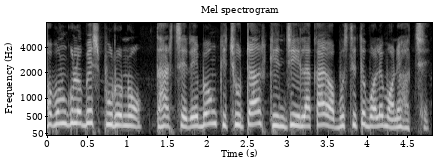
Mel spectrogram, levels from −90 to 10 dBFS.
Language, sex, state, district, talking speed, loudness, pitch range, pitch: Bengali, female, West Bengal, Cooch Behar, 150 wpm, -12 LUFS, 245-290 Hz, 270 Hz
